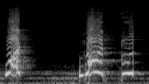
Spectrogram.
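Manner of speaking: very high, loud shriek; broken whats building to a screech; hysterical outcry. A narrator's reading. Aunt learns boy is lost, shrieking.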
